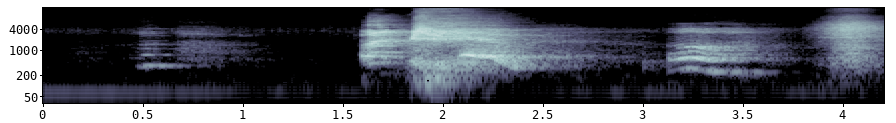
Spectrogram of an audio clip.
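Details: Breathy catching inhalations and false starts from an itchy nose build to a forceful sneeze, then another hitching breath and a second sneeze; ordinary sneezing.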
